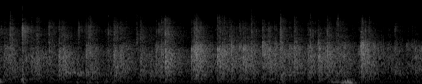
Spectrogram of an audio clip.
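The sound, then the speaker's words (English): An audience claps together in a steady, dense burst of applause, many hands overlapping into a continuous crackling wash that holds at an even, moderate level throughout. “But yeah, you can clap for that.”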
